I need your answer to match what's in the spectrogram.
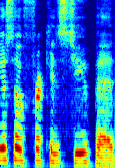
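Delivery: put-on mutter under breath. Guessing what a kid on camera said: imitating muttering under breath. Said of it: "under his breath".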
